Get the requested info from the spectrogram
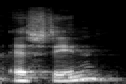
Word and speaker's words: Estien: Je artiestnaam is Estien, hè? Ja. Dat moet ik ook zo uitspreken, hè? Estien.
